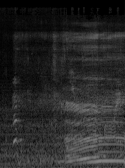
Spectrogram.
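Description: A hyena at Out of Africa in Arizona, having come up to a picnic table, lets out a low, drawn-out growling call that swells halfway through and holds steady, fairly loud, with a moaning, cow-like tone and no one talking.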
